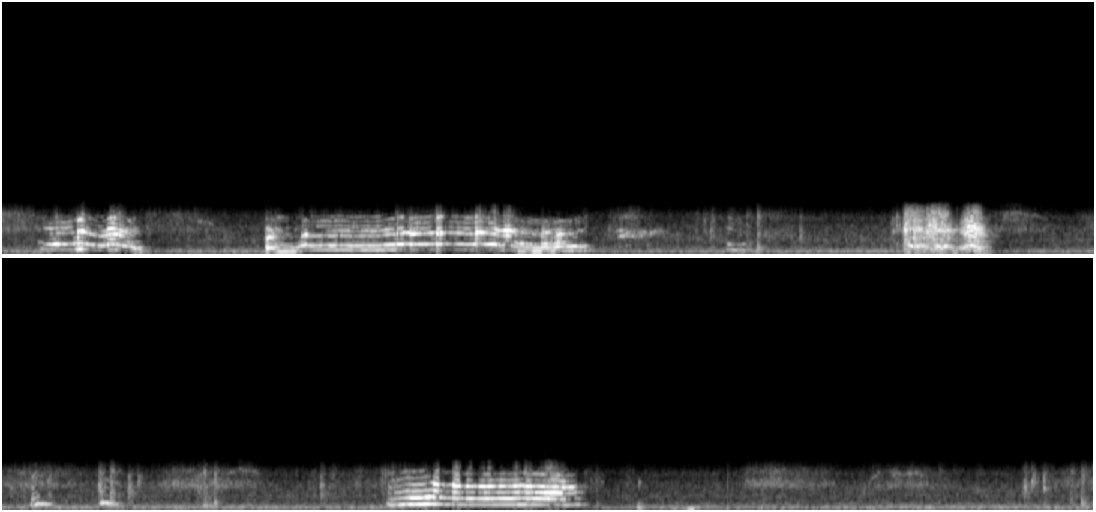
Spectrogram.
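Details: Banksy, a Basenji puppy that does not really bark, indoors giving odd yodel-like howls: long tonal cries that rise and bend, three main bouts with short yips between, over a constant low hum.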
